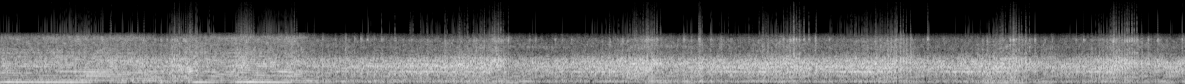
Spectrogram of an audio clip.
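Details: Engine struggling to climb in revs while driving: revs stall and surge instead of rising cleanly; hesitation under load.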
